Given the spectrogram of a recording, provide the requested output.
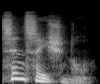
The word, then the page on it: sensational: British English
